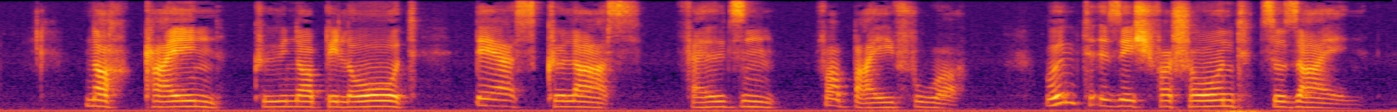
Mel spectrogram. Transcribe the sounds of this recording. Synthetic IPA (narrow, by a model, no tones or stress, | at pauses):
nɔχkʰaɪn | kʰyːnɐpiloːt | d̥eːɐskʰʏlas | fɛlzn̩ | foːɐbaɪfuːɐ | ʁyːmt̪zɪʃfɛɐʃoːntt͡suzaɪn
